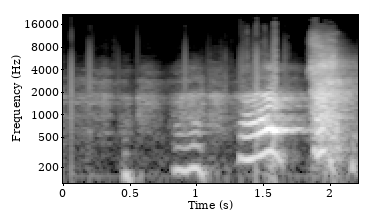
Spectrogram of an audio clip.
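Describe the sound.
A single human sneeze builds through a few rising, voiced catches of breath, then ends in a loud, breathy burst.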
